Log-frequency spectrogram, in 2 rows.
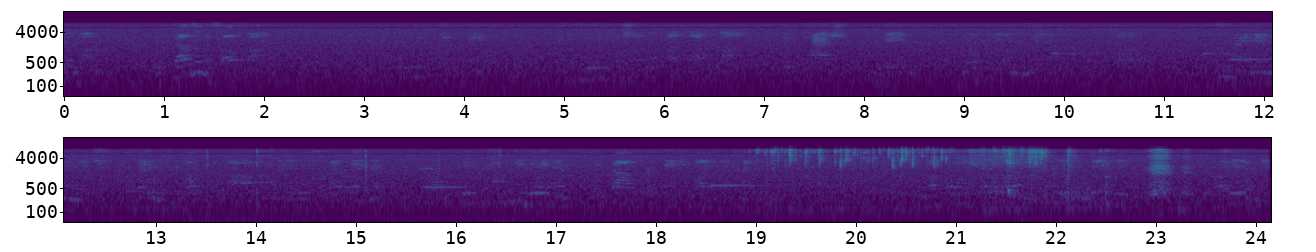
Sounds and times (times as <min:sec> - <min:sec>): Speech: 0:00.0 - 0:02.2, 0:02.8 - 0:04.4, 0:05.0 - 0:10.8, 0:11.4 - 0:19.1, 0:20.6 - 0:22.9, 0:23.5 - 0:24.1
Sink (filling or washing): 0:19.0 - 0:22.0.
